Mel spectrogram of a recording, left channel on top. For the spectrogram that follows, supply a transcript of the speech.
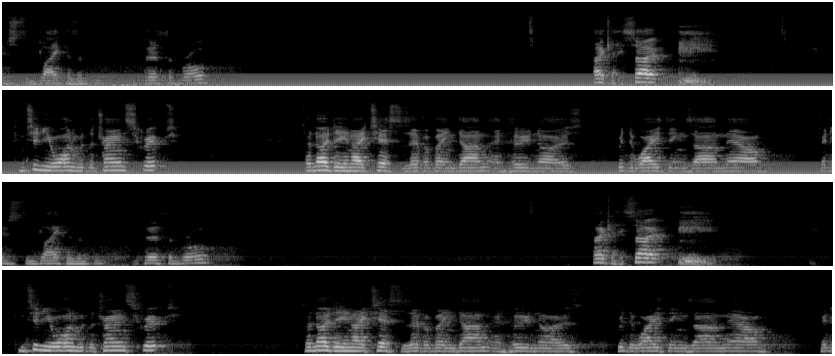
Blake as a birth abroad. Okay, so continue on with the transcript. So no DNA test has ever been done, and who knows, with the way things are now, if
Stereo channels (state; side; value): noise; left; hum, 11 dB below the sound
